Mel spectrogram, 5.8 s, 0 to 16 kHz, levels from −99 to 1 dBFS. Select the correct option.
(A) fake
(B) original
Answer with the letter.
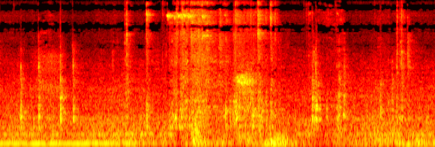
A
